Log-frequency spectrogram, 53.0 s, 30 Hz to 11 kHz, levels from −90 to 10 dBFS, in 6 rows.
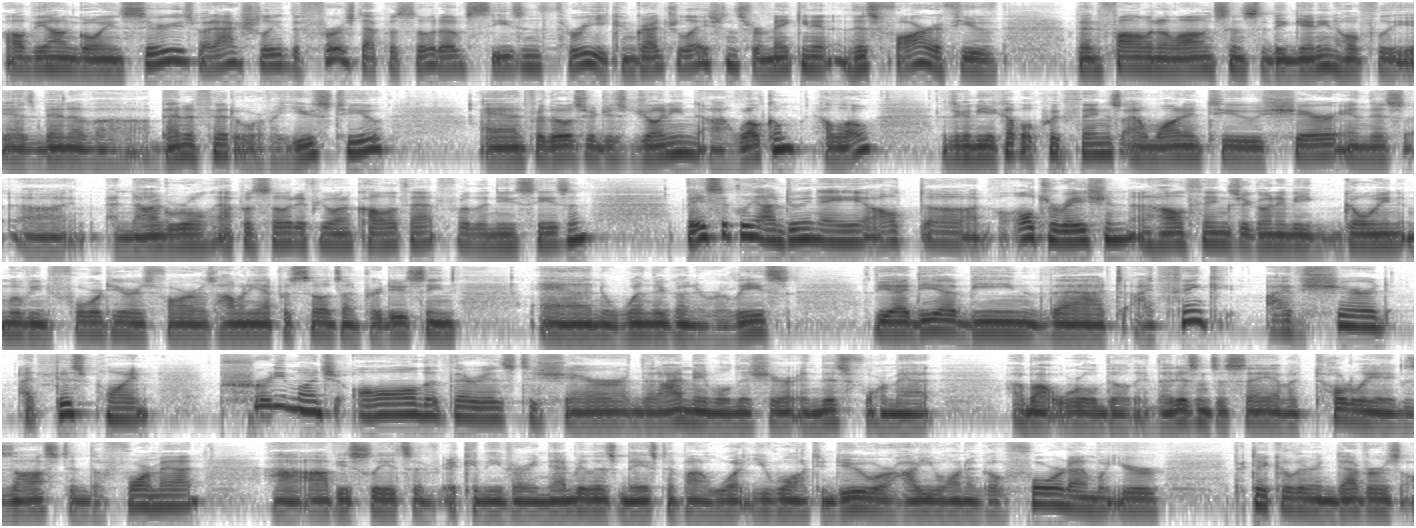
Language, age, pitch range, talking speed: English, 40-59, 100-145 Hz, 200 wpm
